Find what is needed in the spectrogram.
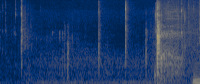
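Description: Paper sandwich wrapper handled in the hand: a few faint clicks and crinkles, then a short, louder rustle near the end.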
